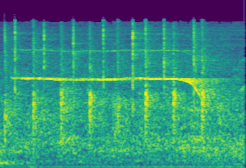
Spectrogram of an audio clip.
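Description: Thin, scattered applause from an audience, individual claps standing out irregularly. A single steady high tone is held through most of it and drops away at the end.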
